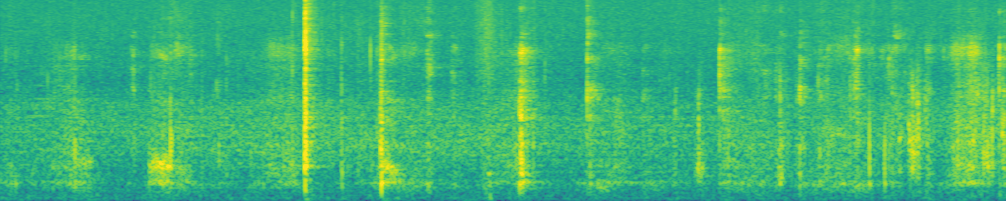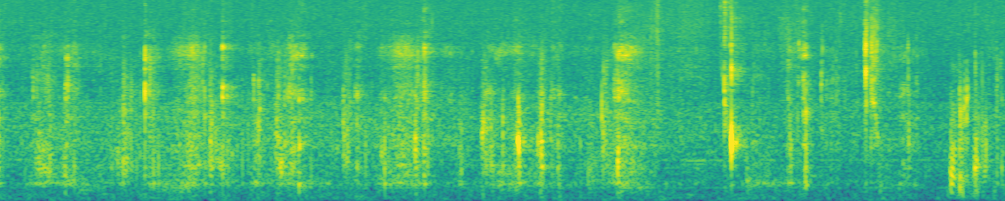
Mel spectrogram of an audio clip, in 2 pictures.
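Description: A man chews food loudly with his mouth open, close by.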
